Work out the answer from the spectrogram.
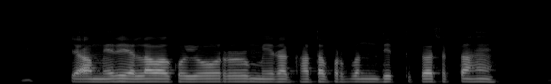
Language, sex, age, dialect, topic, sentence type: Hindi, male, 25-30, Marwari Dhudhari, banking, question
